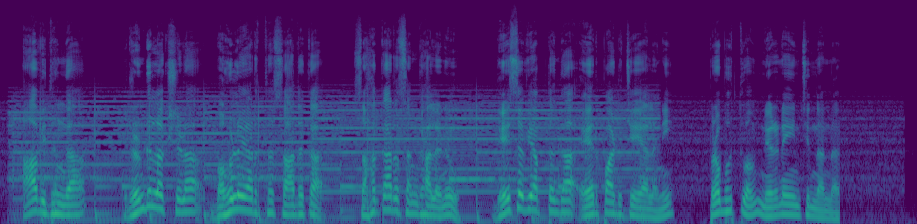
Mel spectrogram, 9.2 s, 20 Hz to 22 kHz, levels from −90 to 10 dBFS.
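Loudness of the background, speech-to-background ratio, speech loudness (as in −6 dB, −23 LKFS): −43.5 LKFS, 9.0 dB, −34.5 LKFS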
